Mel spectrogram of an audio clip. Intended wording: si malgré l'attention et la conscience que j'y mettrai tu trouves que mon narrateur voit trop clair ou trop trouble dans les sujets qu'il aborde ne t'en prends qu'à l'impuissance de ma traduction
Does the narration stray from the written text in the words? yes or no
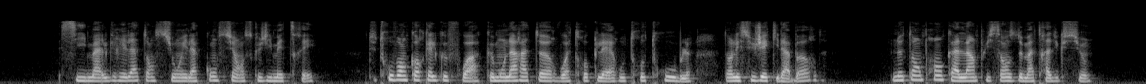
yes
